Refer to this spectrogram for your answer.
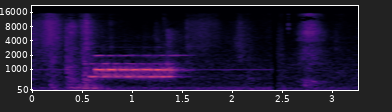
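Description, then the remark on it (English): A single burst of a telephone ringing, a bright warbling electronic trill that is fairly loud, followed by a faint lingering tone and quiet background noise with no talking. “Anyway, so what were you asking when the phone It's hit?”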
